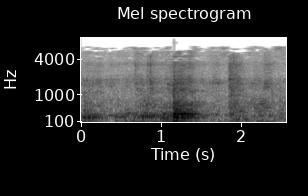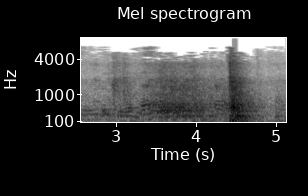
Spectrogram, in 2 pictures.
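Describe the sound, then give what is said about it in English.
A door thuds shut, followed a few seconds later by a second solid knock or latch sound as it is locked, shutting garbage inside a room, against a murmuring background with faint voices. “Now we've safely locked the garbage in the room.”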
